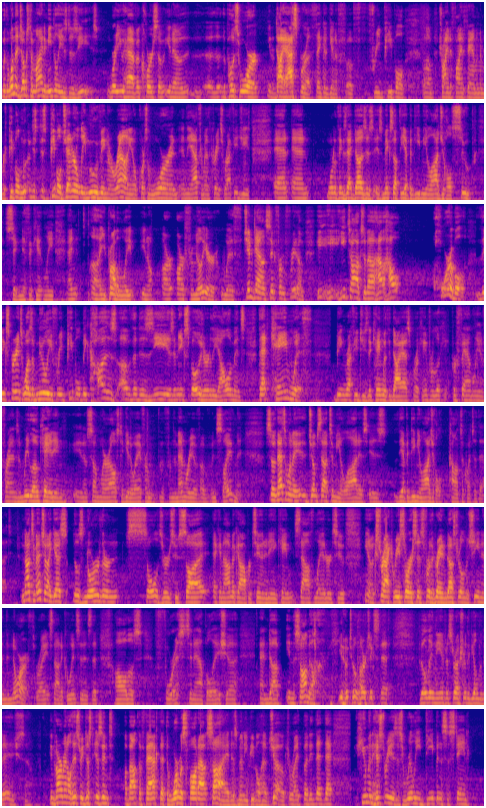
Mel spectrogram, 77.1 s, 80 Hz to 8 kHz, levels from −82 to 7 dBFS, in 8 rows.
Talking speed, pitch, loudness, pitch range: 195 wpm, 150 Hz, -20 LUFS, 135-160 Hz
